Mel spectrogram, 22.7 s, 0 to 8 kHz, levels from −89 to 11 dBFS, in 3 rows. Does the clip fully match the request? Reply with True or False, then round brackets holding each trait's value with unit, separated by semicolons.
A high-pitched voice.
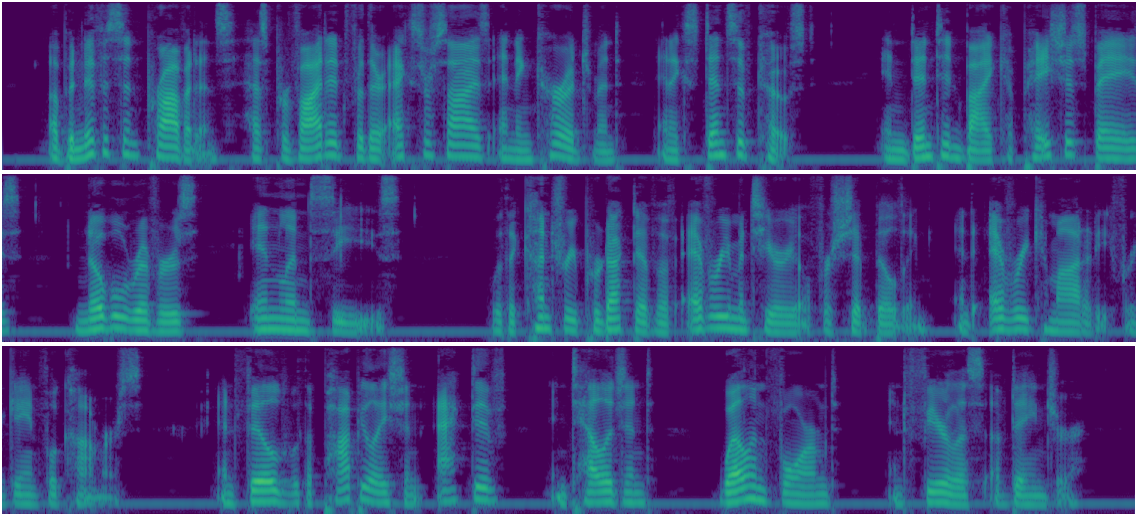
False (135 Hz)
